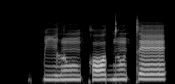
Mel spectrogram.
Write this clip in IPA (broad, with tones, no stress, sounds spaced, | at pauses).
k͡p i˨ l ũ˨ k ɔ˨˦ d ũ˧ t ɛ˧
